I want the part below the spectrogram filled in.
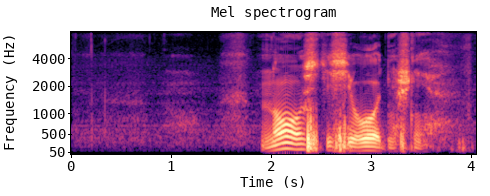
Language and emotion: Russian, sad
